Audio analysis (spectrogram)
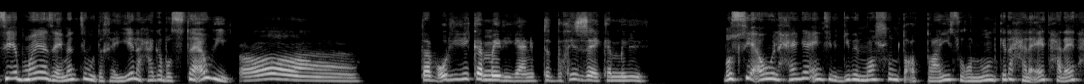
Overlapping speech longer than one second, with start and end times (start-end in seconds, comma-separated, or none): none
